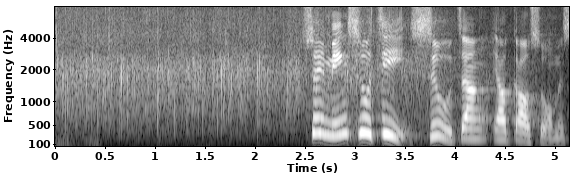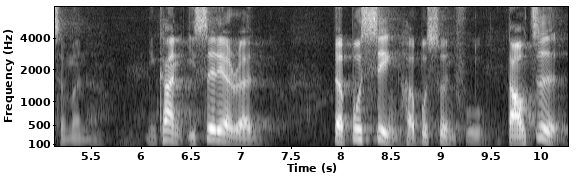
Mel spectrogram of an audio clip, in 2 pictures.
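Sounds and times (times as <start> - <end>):
audience clapping: 0.0 - 4.8
speech: 2.6 - 7.3, 7.9 - 10.2.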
